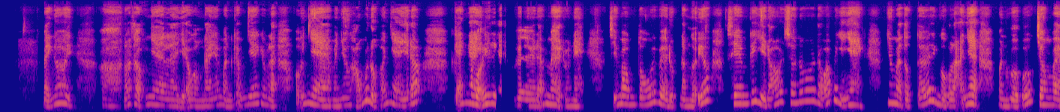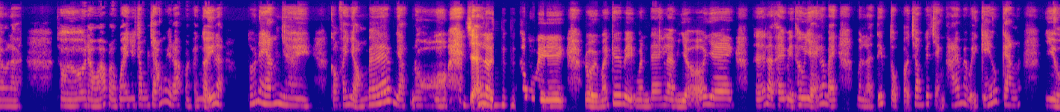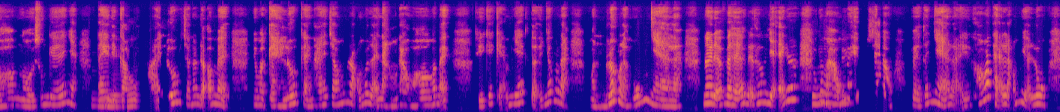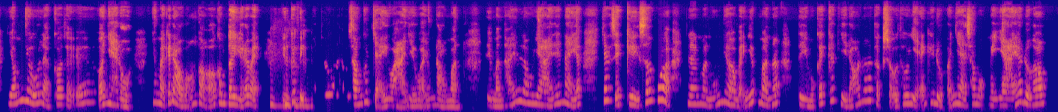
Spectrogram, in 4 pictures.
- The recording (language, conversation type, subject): Vietnamese, advice, Làm sao để tôi có thể thư giãn ở nhà sau một ngày dài?
- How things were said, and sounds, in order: tapping; distorted speech; other background noise; chuckle; chuckle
